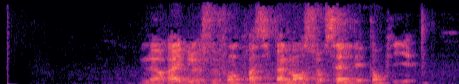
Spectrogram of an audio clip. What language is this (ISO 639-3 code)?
fra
